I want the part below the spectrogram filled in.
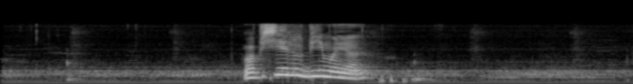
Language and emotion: Russian, positive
